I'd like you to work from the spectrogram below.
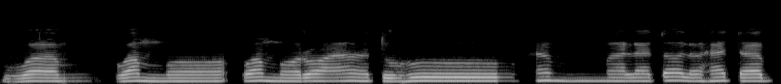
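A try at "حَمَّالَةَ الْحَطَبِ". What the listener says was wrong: হাম্মা টান নেই কি? হাম্মা।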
